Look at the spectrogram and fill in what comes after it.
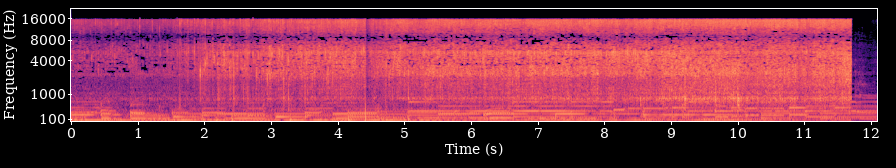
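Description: Green chillies and cumin seeds sizzling in hot oil in a kadhai, with a spatula stirring. The sizzle grows louder and harsher a few seconds in as fresh curry leaves go into the oil, and it cuts off abruptly near the end.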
